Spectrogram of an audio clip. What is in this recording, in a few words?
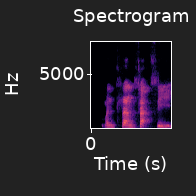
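"mentranskripsi", Malay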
